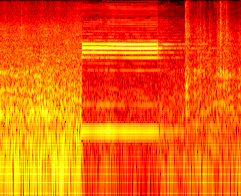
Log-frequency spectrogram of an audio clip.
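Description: An ambulance horn blares briefly and loudly.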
